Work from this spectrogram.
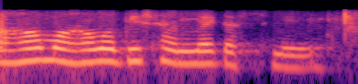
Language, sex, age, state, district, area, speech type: Sanskrit, female, 18-30, Assam, Baksa, rural, conversation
